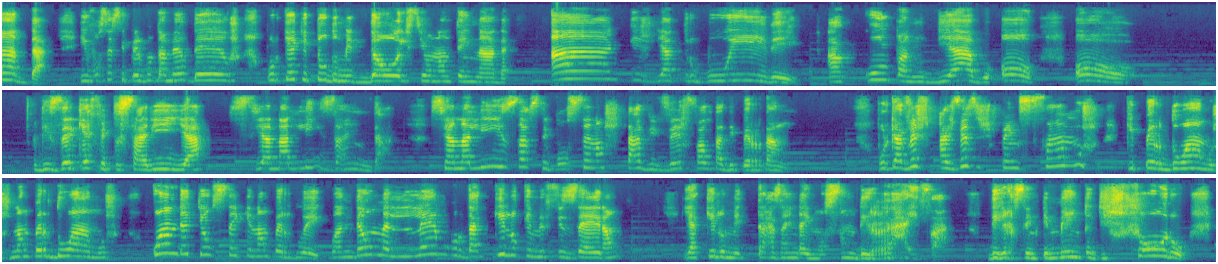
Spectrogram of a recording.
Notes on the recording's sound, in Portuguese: GRAVADO VIA ZOOM.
